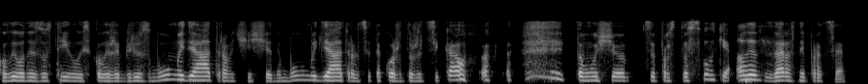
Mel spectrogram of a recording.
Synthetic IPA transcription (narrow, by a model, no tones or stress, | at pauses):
kɔlˠɪʋɔnɪzʊst̪ɾʲilˠɪsʲkɔlˠɪʒɛbʲɾʲuzbuwmedʲɪɑt̪ɔɾɔmt͡ʃɪʃt͡ʃɛnɛbuwmedʲɪɑt̪ɔɾɔmtsɛt̪ɐkɔʒd̪uʐɛt͡sʲikɑʋɔ | t̪ɔmuʃt͡ʃɔt̪sɛpɾɔst̪ɔsunkɪʔɐlˠɛzɑɾɐznɛpɾɔt̪sɛ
